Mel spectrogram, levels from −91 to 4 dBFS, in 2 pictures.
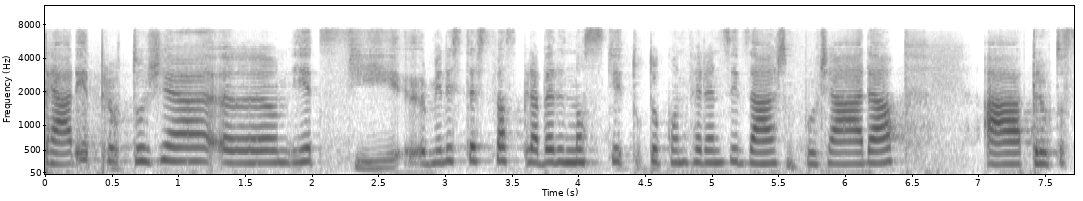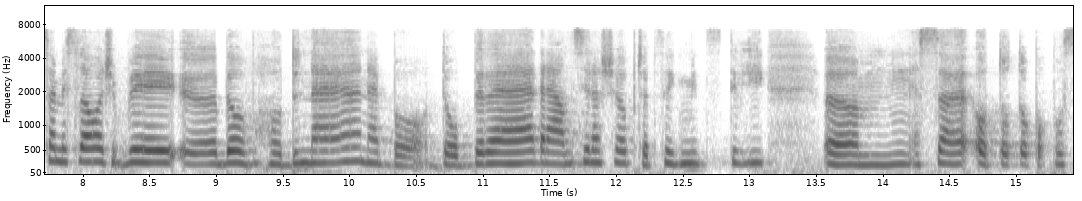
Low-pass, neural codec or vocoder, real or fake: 7.2 kHz; codec, 16 kHz, 0.5 kbps, X-Codec, HuBERT features, trained on LibriSpeech; fake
